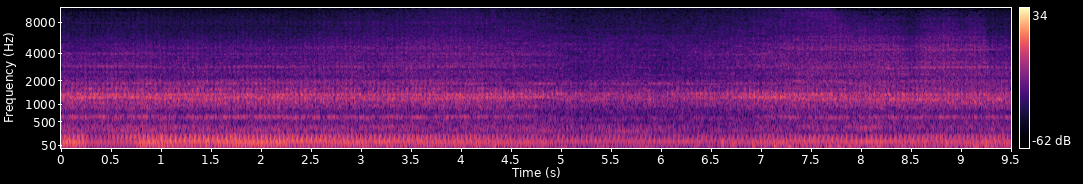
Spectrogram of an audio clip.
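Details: Honda Dio AF62 50cc scooter due for overhaul, deliberately run with no oil added: rough uneven idle with harsh mechanical rattle pulsing three to four times a second; worn engine from oil starvation.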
